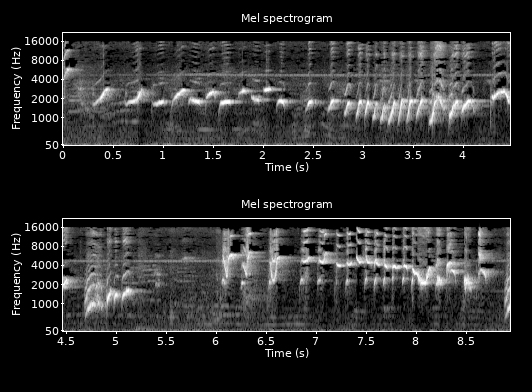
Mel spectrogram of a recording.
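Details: White-rumped shama song for provoking another shama to sing: a series of repeated whistled notes, then a fast buzzy trill, a pause, and higher sweeping whistles.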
